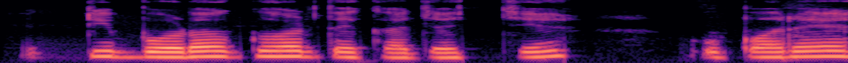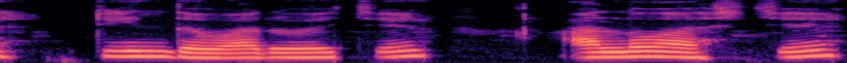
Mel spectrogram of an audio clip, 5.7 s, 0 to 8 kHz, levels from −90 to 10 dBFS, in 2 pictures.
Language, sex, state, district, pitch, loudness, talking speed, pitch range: Bengali, female, Assam, Hailakandi, 200 Hz, -17 LUFS, 115 wpm, 190-220 Hz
